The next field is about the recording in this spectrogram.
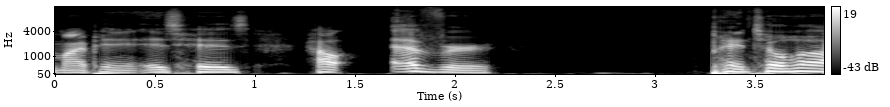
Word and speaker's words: Pantoja: And that is the champion in Brandon Moreno versus number 2 ranked Alexandre Pantoja.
